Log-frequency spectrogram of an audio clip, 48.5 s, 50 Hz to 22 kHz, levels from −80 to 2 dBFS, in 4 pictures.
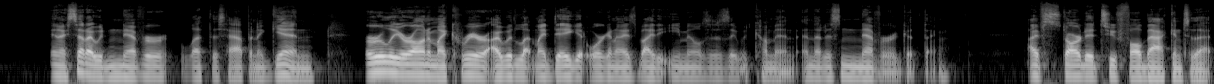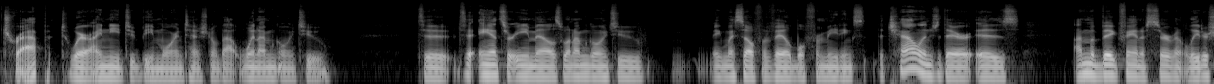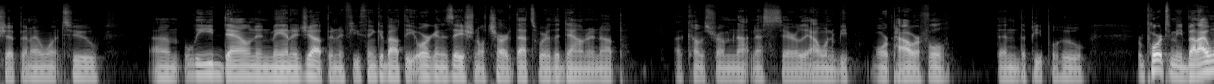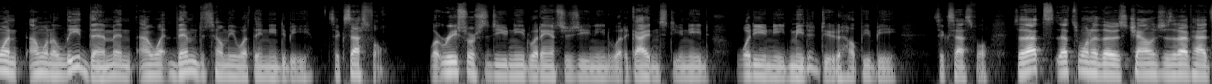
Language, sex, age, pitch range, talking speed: English, male, 30-49, 85-95 Hz, 225 wpm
